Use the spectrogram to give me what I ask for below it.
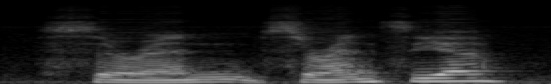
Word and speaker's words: Serencia: Seneca. – No, that's not what it's called. There's an R in there. – Derek Paris France? – Yeah. – Oh, I have no idea. – Serencia? – Just spell it. – S-E-R-E-N-C-I-A.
